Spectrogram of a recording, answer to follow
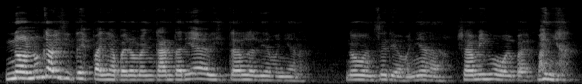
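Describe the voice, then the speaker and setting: A woman's voice: medium pitch, rapid-fire, slight background noise. An eighteen-year-old woman with an Argentine accent gives playful, joking answers. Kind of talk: casual interview answers. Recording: roomy echo.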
